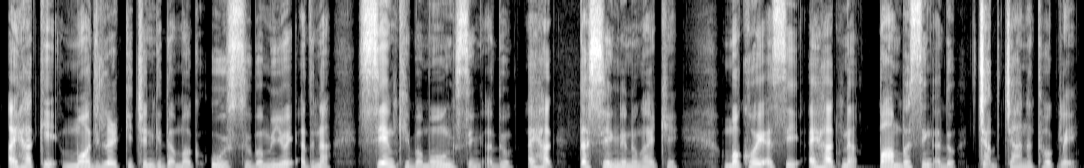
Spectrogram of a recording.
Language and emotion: Manipuri, happy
